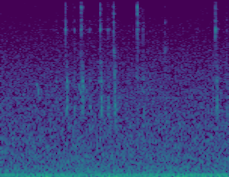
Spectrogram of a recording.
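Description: Computer keyboard being typed on: a run of faint, irregularly spaced key clicks.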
